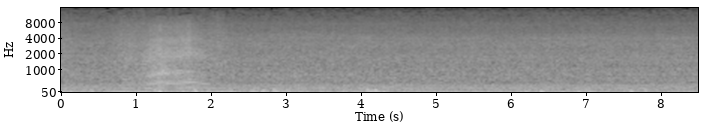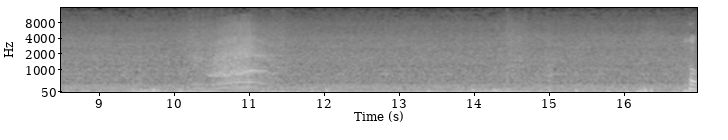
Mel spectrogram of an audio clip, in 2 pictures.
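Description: A rally car driven over cross-terrain stages in a racing video game gives a steady, fairly quiet engine and road drone, with a couple of brief swells as it accelerates.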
